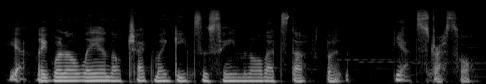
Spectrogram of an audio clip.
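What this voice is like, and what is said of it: Hoarse, strained voice. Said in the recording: “As everyone can hear, I'm sick, so I'm not sick anymore, but my voice is gone.”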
